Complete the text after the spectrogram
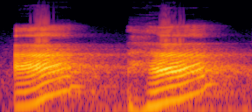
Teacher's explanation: A, ha keluar dari tenggorokan bagian bawah.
